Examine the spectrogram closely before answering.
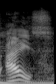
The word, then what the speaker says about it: ais: not oh that oh that's how you pronounce AIS ice ice yeah ice like ice cubes like ice Cub that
